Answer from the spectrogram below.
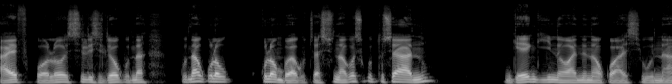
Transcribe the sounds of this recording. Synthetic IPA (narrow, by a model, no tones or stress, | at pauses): aɛfi̥kɔlɔʃiliiljɔk̬unakunakul | kulɔmbɔlakut͡ʃaʃiunakɔʃikutuʃanu | ŋɡɛŋɡiːnɔwanɛnakwaʃiuna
